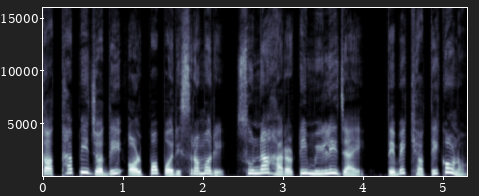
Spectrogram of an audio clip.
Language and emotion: Odia, neutral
